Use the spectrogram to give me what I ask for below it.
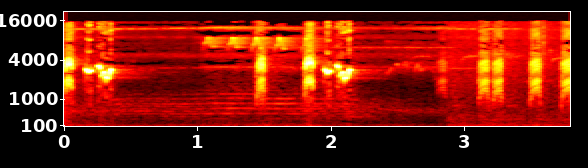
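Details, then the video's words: Sooty-headed bulbul giving its natural lure call, used to attract birds for trapping and free of mimicked phrases: short bubbly, warbled chirp phrases in bursts, a cluster at the start, another around two seconds, then rapid clipped notes near the end. "Pikat Burung Kutilang ISTIMEWA Full Gacor,Panggilan Alami Tanpa Isian"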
